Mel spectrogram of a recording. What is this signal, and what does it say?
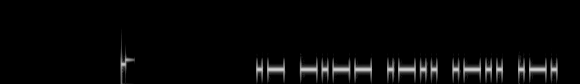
Morse code, heard as a keyed tone, about 22 wpm, 700 Hz. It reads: AYLLR
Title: Code Groups - 5 Letters - 22wpm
